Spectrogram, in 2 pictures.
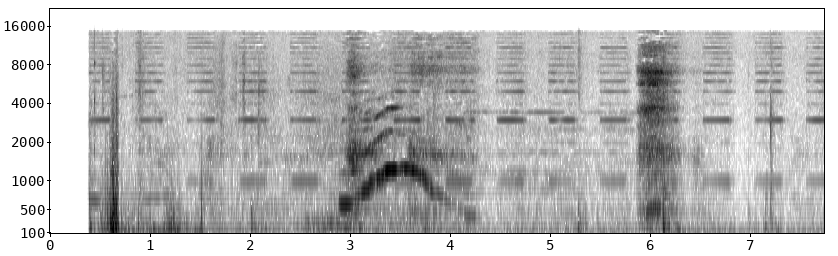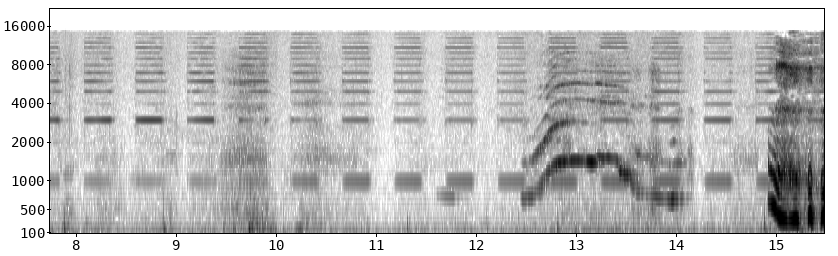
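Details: Pet dog howling in response to an alarm clock beeping in a small room; two rising-and-falling wavering howls, each about a second long, over a steady repeated electronic beep, with occasional thumps and clicks.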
